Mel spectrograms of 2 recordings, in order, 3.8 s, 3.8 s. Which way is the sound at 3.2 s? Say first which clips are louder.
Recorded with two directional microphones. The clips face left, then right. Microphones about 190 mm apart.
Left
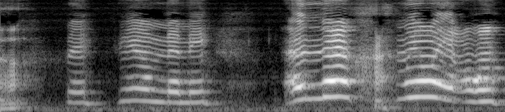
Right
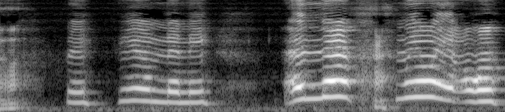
Right 6 dB; 50° right (ahead or behind).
